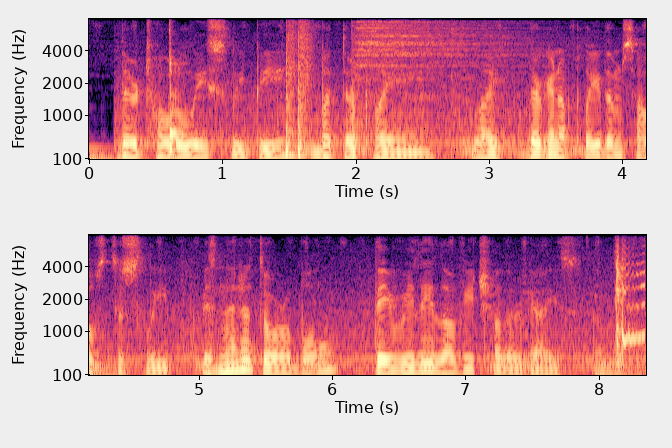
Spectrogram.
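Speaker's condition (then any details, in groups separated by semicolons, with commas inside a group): No condition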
